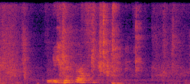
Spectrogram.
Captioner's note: children's voices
